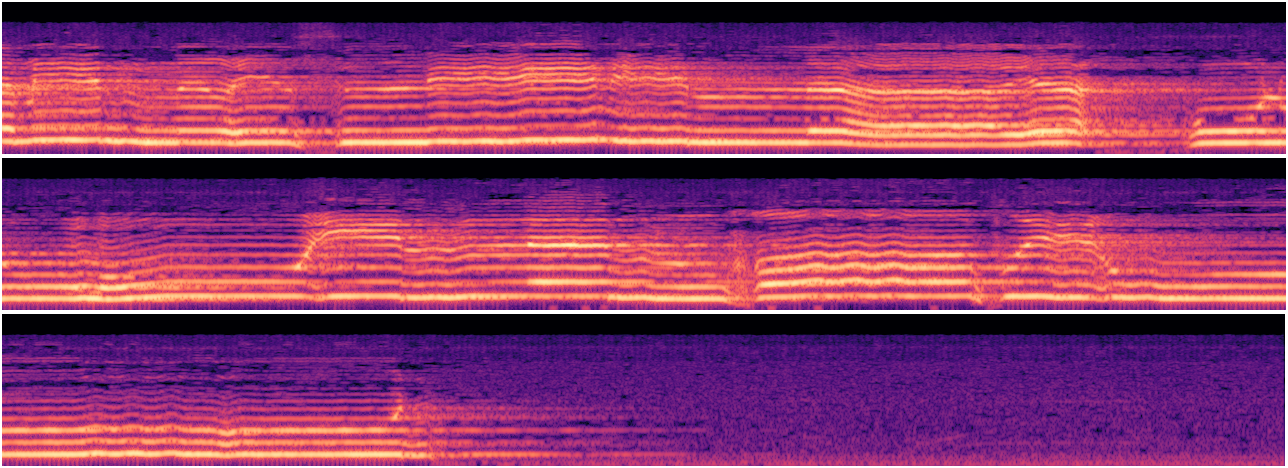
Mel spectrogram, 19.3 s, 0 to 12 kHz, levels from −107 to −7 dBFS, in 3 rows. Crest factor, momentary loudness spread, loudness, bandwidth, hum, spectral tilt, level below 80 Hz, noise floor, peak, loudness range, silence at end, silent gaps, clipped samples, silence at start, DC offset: 14 dB; 6 LU; -17 LUFS; 4.8 kHz; none; -7 dB/octave; -64 dBFS; -55 dBFS; -4 dBFS; 5 LU; 3.7 s; none; under 0.1%; 0 s; under 0.1%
